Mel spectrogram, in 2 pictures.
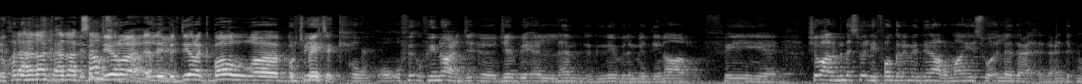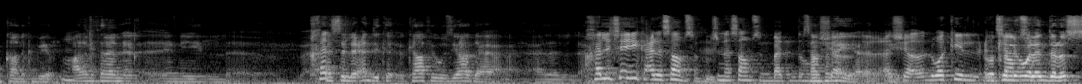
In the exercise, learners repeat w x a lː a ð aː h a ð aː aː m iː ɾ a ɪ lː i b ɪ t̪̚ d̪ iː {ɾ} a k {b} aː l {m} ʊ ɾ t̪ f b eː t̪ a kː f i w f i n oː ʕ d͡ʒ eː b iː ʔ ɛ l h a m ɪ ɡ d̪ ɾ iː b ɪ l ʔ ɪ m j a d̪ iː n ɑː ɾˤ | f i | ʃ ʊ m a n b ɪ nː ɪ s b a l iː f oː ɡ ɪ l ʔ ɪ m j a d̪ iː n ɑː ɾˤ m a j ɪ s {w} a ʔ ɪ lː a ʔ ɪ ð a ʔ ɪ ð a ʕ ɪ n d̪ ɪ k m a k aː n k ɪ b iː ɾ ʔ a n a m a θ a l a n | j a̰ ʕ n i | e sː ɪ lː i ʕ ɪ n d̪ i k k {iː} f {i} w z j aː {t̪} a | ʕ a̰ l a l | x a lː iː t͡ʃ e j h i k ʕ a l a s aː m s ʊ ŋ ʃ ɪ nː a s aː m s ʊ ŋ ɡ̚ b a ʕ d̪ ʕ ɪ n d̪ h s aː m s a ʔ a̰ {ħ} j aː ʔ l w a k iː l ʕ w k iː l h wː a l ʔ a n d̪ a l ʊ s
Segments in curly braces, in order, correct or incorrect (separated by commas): correct, correct, incorrect, correct, incorrect, correct, incorrect, incorrect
